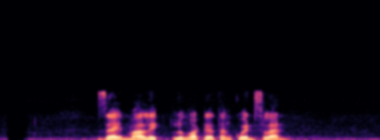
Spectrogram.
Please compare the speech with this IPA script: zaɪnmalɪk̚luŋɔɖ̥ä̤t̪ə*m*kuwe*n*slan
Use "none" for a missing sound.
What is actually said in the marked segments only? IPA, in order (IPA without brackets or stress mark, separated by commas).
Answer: ŋ, n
